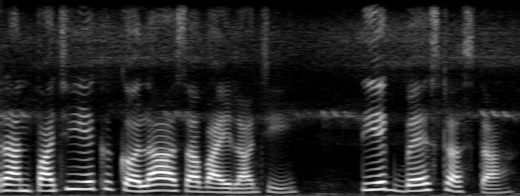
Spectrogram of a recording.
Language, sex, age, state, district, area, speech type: Goan Konkani, female, 18-30, Goa, Canacona, rural, spontaneous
